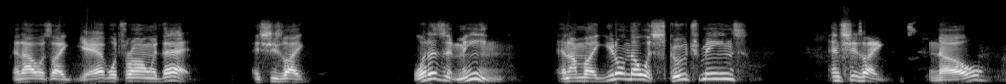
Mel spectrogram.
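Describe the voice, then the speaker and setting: In a Baltimore accent, a man talks at a fairly high pitch with very wide pitch swings. His pace is fairly slow, broken by long, frequent pauses. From Baltimore, Maryland, US. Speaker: author. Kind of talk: casual chat.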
